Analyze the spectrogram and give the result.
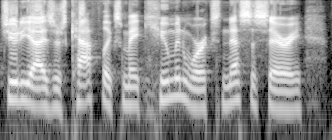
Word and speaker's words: Judaizers: Paul wrote Galatians to combat the Judaizers. Did I say that right? – Yes.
